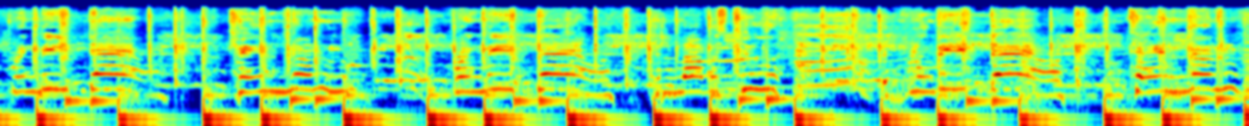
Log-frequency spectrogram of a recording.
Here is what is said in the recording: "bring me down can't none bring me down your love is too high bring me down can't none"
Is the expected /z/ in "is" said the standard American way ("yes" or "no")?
no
